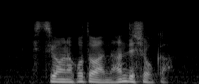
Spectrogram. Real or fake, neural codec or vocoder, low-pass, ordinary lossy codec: real; none; none; none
